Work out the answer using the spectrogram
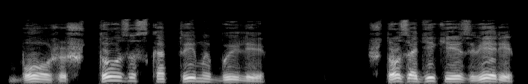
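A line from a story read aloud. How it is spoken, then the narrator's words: Anguished groan. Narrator (Russian): простонал Мартин, вспоминая подробности этого боя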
